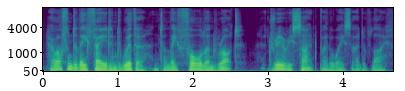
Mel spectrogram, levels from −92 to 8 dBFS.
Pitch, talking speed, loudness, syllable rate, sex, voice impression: 100 Hz, 255 wpm, -18 LUFS, 6.1 syllables/s, male, very masculine, very middle-aged, very thick, slightly tensed, very powerful, dark, soft, slightly muffled, fluent, slightly raspy, cool, intellectual, slightly refreshing, very sincere, very calm, very mature, very friendly, reassuring, unique, slightly elegant, wild, sweet, slightly lively, kind, modest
